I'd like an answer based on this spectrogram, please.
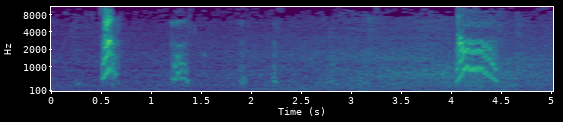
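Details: Sleeping puppy giving three short high whimpering squeaks, each sliding downward, spaced a second or more apart over a quiet background.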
